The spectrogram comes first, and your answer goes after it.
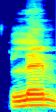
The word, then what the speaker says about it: lamb: LAMB लैम पढ़ेंगे, लैम मतलब होता है मेमना।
